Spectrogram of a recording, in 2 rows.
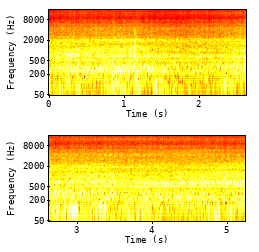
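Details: Honda Inspire/Accord 3.5L V6 (2008-12), $60 fuel pump and strainer replacement for cold hard start: soft, even idle with quiet steady murmur, no knocks or misses; idling smoothly.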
